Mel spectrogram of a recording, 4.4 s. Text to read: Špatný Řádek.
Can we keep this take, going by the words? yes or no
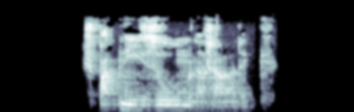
no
